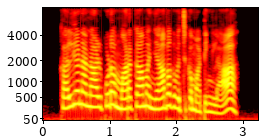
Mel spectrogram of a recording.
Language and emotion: Tamil, angry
